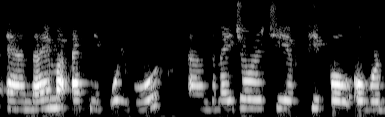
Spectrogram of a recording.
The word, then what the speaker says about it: Uyghur: Say it how do you pronounce it? Uyghur. Uyghur.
